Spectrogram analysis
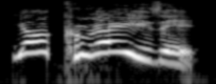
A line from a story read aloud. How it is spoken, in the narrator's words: the man cried, casting a fearful glance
